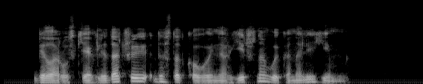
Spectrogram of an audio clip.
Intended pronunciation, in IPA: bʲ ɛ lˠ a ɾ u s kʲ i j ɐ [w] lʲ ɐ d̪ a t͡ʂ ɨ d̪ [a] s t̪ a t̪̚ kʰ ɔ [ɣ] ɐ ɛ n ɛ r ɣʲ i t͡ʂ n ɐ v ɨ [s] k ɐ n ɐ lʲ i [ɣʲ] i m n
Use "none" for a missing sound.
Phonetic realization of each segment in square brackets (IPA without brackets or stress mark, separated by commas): ɣ, ɐ, v, none, ɣʲ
